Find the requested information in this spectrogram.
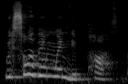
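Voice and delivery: high, loud excited eyewitness claim; eager bystander. Retold or imitated. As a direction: squeal it like a neighbour eager to be a witness.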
